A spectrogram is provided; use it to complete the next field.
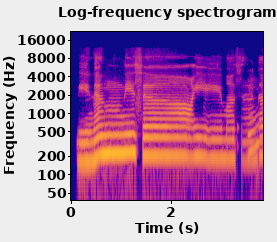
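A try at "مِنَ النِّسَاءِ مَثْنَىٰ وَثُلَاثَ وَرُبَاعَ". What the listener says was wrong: Hamzanya nggak panjang. Huruf Hamzah berharokat kasro. Huruf berharokat kasro itu boleh dibaca panjang apabila ada huruf ya di depan. Minan nisa masna wa thulatha wa ruba'.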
